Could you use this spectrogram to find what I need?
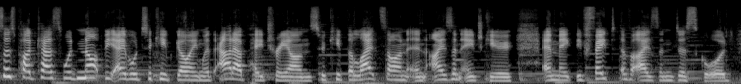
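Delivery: ordinary talk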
